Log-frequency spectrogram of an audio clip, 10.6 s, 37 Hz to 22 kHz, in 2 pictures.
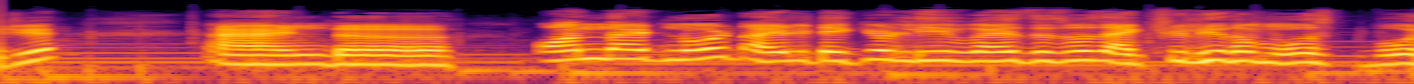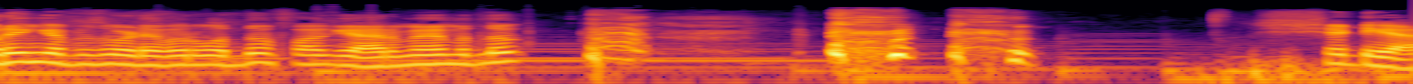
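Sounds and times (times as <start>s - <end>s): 
speech: 0.0s - 7.7s, 8.4s - 9.3s, 10.3s - 10.5s
person coughing harshly: 7.5s - 7.8s, 8.4s - 9.2s.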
